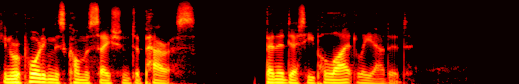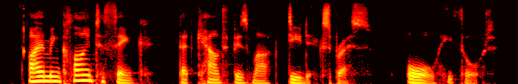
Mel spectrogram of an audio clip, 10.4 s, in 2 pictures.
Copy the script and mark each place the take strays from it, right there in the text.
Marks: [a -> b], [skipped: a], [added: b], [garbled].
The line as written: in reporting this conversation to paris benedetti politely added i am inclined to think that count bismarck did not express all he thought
in reporting this conversation to paris benedetti politely added i am inclined to think that count bismarck did [skipped: not] express all he thought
